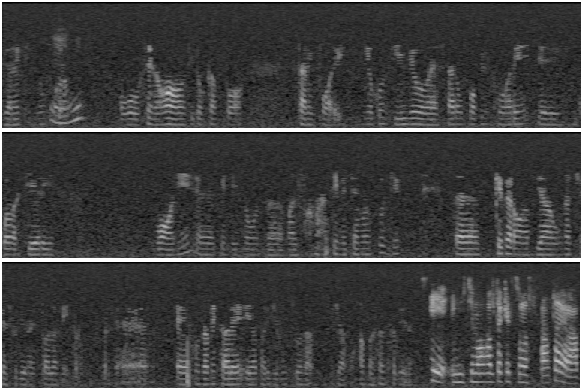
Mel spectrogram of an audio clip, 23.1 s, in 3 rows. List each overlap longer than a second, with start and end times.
none

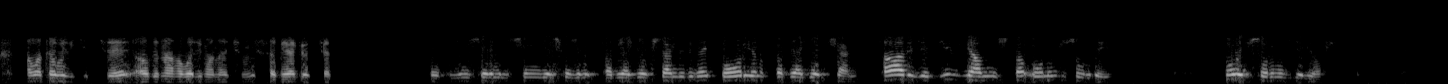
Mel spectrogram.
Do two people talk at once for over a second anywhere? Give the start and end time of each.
none

